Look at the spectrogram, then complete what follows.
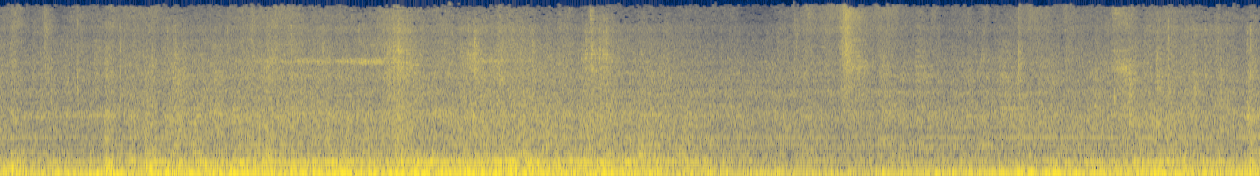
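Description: Paris Métro train running between stations, heard from inside the carriage: a steady low rumble with a faint steady whine and a few brief, faint high squeals.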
